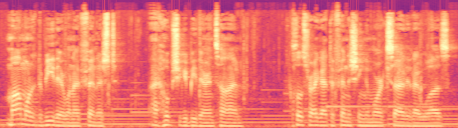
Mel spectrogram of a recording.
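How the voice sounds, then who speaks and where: A man acting as a laid-back young man narrating an audio drama about himself. He speaks plainly and conversationally, like scripted first-person storytelling. His voice sits a little low, under prominent guitar music. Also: fairly even intonation, a little fast, lightly acted. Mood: reflective. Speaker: narrator and lead.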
